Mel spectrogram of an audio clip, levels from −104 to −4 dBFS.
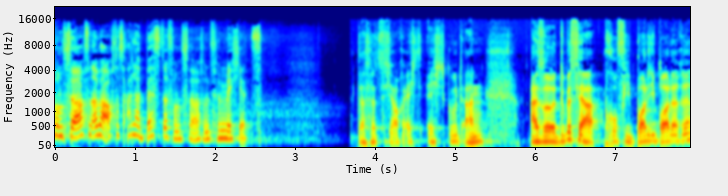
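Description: A speech recording with damaged data in the compressed stream from 7.54 to 7.58 s. The decoder misreads the corrupted frames and hunts for the next valid header, producing a 40 ms glitch that appears as a brief broadband vertical smear on a spectrogram and a ragged, discontinuous patch in the waveform.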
